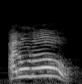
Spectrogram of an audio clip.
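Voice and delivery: high, loud, helpless I don't know; flustered cry. Acted. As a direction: blurt it out in a panic. Moses imagines answering the people.

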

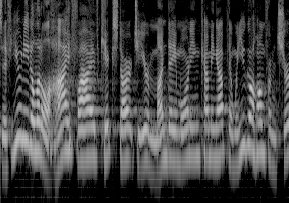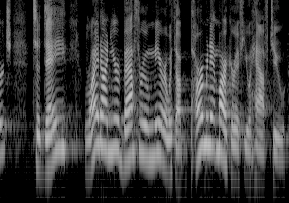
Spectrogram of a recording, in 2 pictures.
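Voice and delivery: loud, high preaching; rally the church loudly; full-force preaching. Acted.

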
